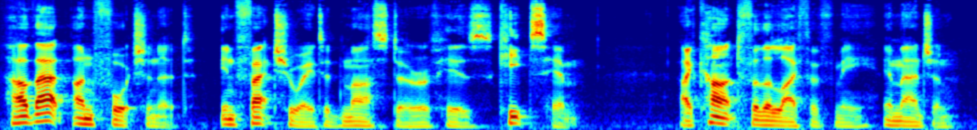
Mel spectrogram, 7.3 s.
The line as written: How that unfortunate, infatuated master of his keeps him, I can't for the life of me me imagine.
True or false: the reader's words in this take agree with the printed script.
false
